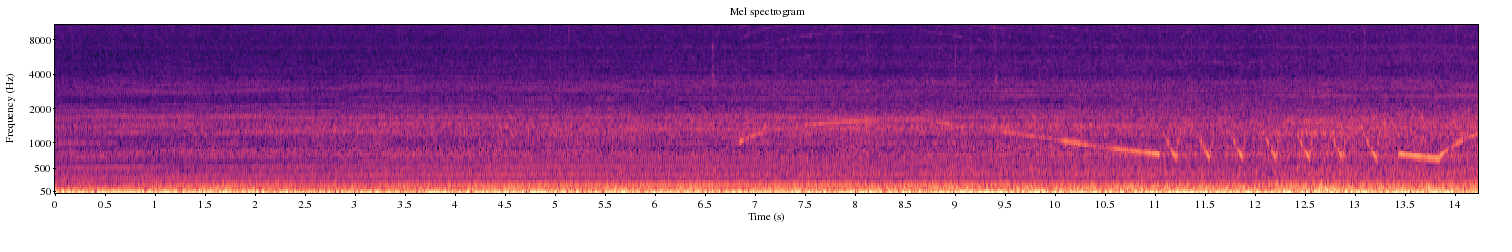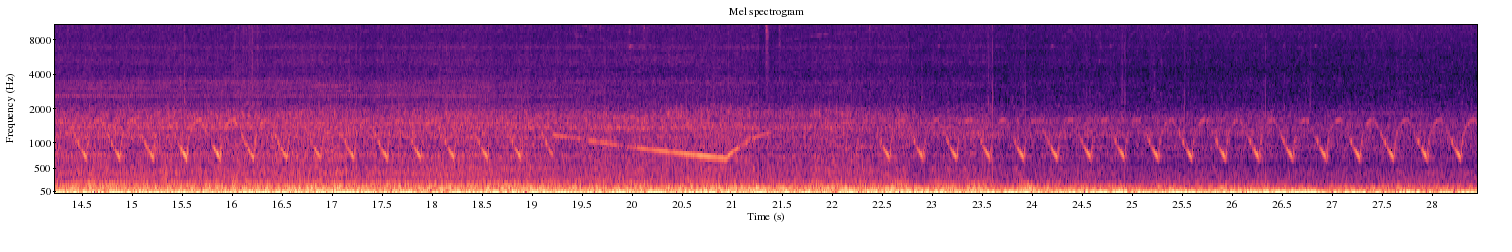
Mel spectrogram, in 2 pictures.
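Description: Steady low road and engine rumble inside a car cruising at highway speed. Over it a siren sounds twice, each time a slow rising and falling wail that switches to a rapid yelp of about four pulses a second.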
